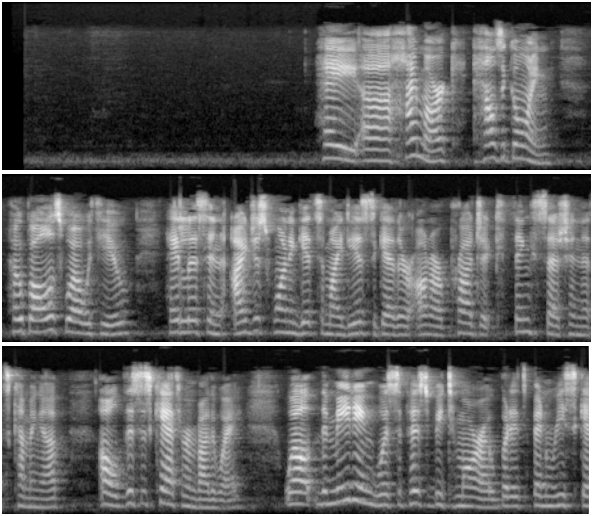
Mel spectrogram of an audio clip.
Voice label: Voicemail; The Business of Thinking® Series Start Communicating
